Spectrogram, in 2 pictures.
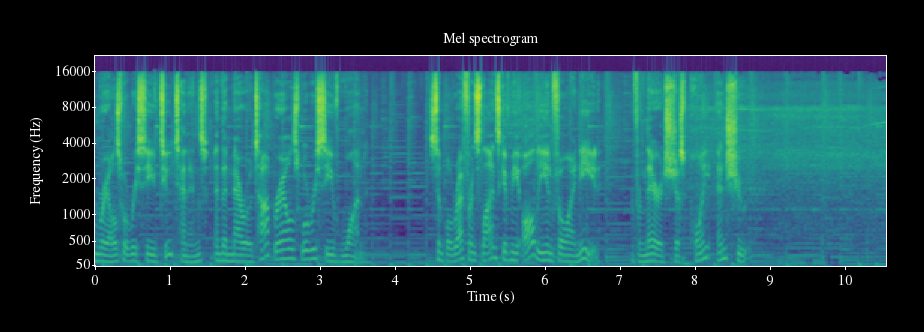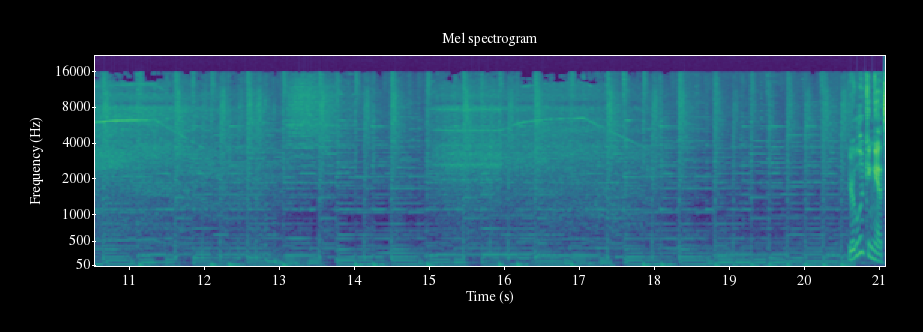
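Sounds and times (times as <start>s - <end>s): background music: 0.0s - 21.0s
power joiner motor spinning: 7.2s - 20.4s.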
